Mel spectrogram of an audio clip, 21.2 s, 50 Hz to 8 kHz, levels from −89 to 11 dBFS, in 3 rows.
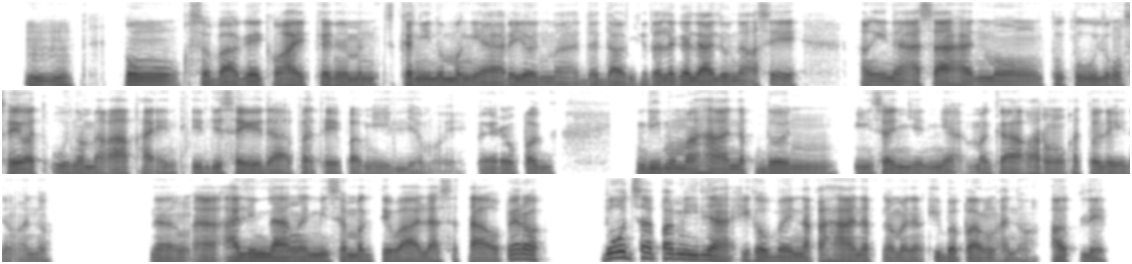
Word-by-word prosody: Mm 120 -2 0 0.3
kung 120 -2 +4
sabagay 105 +1 +1
kahit 105 -1 +2
ka - - 0
naman 105 0 0
kaninong 105 -2 +3
mangyari 100 0 +1
yun 100 - -1
ma-da-down 95 +2 -3
ka - - -9
talaga 120 +5 +2
lalo 110 0 +4
na 125 -3 -2
kasi 120 -7 -3 0.4
ang 115 - 0
inaasahan 115 -1 +2
mong 115 -2 -1
tutulong 110 0 -2
sa'yo 115 +1 +2
at - - -3
unang 110 -3 -2
makakaintindi 100 +1 -3
sayo 95 0 +1
dapat 90 0 -3
eh - - -13
pamilya 90 -1 -7
mo - - -18
eh. 120 - -21
Pero 105 0 -4
pag, 105 - -2 0.6
hindi 125 +1 +1
mo 130 - +1
mahanap 120 -3 +1
dun 110 -5 -2
minsan 100 0 -1
yun 95 0 -4
nga 90 - -4
magkakaroon 95 +1 -3
ka - - -4
tuloy 95 -1 -2
ng 90 - -8
ano, 90 -1 -7 0.7
ng, 95 -1 -2
ah, 95 -1 +2
alinlangan 115 -1 +4
minsan 105 +1 0
magtiwala 95 -2 +1
sa - - -11
tao 90 -1 +1
pero, 165 -2 +5 0.4
bukod 190 +3 +7
sa 195 +2 +4
pamilya 155 -7 +6
ikaw 125 +1 +2
ba 115 - +1
ay - - 0
nakahanap 100 -2 +1
naman 95 -1 -2
ng - - -21
iba - - +3
pang 95 0 +2
ano 90 -1 -8
outlet? - - -1
105 Hz, 180 wpm, -24 LUFS, 95-115 Hz, 0.7 s, bukod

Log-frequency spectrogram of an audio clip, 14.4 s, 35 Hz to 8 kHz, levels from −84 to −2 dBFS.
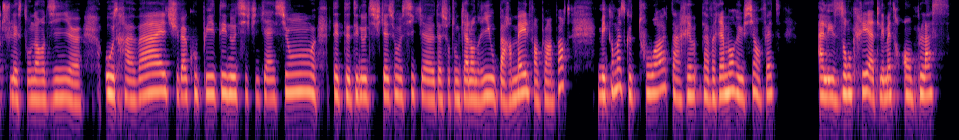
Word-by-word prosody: tu 190 0 -6
laisses 175 -1 -2
ton 175 0 -5
ordi, 175 +1 -2
heu, 160 -2 -2 0.4
au 215 -1 +6
travail, 205 +4 +2
tu 220 -2 -1
vas 195 -1 +1
couper 210 0 -1
tes 215 +2 +2
notifications, 205 +3 0
heu, - - 0 0.3
peut-être 195 -2 -1
tes 185 +2 -1
notifications 190 +1 0
aussi 190 +2 -2
qu'il 195 0 -5
y - - -2
a 175 -1 -1
tu 180 - -4
as - - -1
sur 175 0 -4
ton 175 0 -3
calendrier 175 +2 +1
ou 190 - 0
par 170 -3 -2
mail, 210 +5 +5
enfin, 195 -6 -3
peu 170 +1 -5
importe. 165 - -2 0.4
Mais 200 -1 +3
comment 235 +6 +1
est-ce 270 -1 -2
que 205 - 0
toi, 215 +5 -1
tu 205 - -2
as - - -1
ré 200 +3 0 0.2
tu 200 - -1
as - - 0
vraiment 200 +5 +3
réussi 195 0 +2
en 200 - -1
fait 210 +3 -5 0.6
à 200 - +5
les 185 0 +2
ancrer, 215 +2 +2
à 195 - +4
te 190 - -7
les 185 - +1
mettre 195 +1 -1
en 195 - 0
place? 200 +1 -2
195 Hz, 225 wpm, -22 LUFS, 180-210 Hz, 0.6 s, au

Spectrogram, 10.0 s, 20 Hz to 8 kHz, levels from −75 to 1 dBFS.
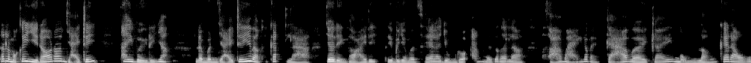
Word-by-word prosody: đó 290 - +1
là 290 - +4
một 215 - +5
cái 290 +3 +4
gì 235 -6 +6
đó 230 +5 +4
nó 305 0 +2
giải 200 -2 -2
trí. 260 +6 +3 0.3
Thay 265 -2 +4
vì 195 -5 +4
đi 200 +2 0
nha, 235 -1 +1 0.4
là 195 - +4
mình 185 -1 +2
giải 185 +2 -1
trí 265 +4 +6
bằng 245 -6 +4
cái - - -23
cách 280 0 -3
là 165 -4 -5 0.2
chơi 240 -1 +9
điện 180 -3 0
thoại 175 -2 -2
đi, 215 0 -1
thì 210 - +4
bây 210 +1 -1
giờ 205 - +1
mình 180 -1 -1
sẽ 195 +3 -1
là 215 - -1
dùng 175 -1 -3
đồ 180 - +1
ăn 225 - -10
để 185 - -2
có - - -1
thể 210 - 0
là 190 -5 -3 0.3
thỏa 210 - -3
mãn 220 -1 -5
đó 275 - -1
bạn, 210 -7 -7
cả 240 - -2
về 175 -4 +1
cái 210 +6 -5
bụng - - -3
lẫn 175 +1 -4
cái 260 0 0
đầu 205 -5 0
của 215 - -5
210 Hz, 300 wpm, -21 LUFS, 185-240 Hz, 0.4 s, chơi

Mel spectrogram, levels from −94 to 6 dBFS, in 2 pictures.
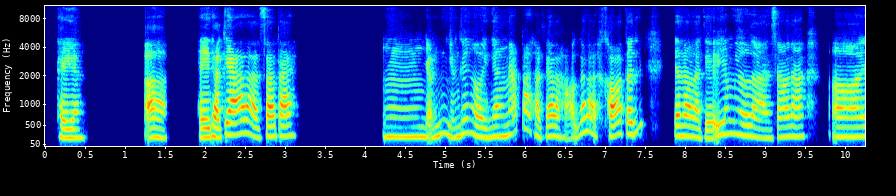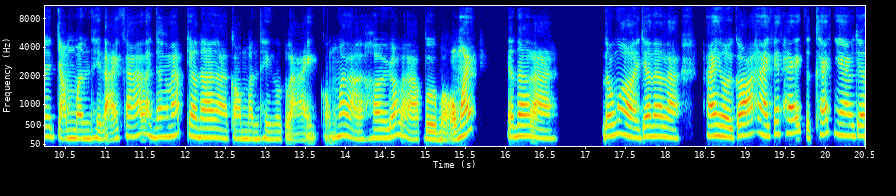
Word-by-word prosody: Thì, 205 -3 0
à 205 0 -2 0.8
ờ, 215 -2 +3 0.4
thì 215 0 +4
thật 220 -2 +5
ra 275 - +5
á 305 - +4
là, 230 -8 +2
sao 235 +2 +5
ta 245 0 +2 1.1
Ừm, 230 0 -5
những 255 +5 -4
những 230 -1 -5
cái 320 +2 -7
người 235 -6 -1
ngăn 235 +3 -3
nắp 285 - -5
á 415 -3 -2
thật 240 -4 -3
ra 240 +1 +2
là 235 - +1
họ 215 - -6
rất 320 - -3
là 330 - -1
khó 245 +5 +3
tính, 295 +11 -2 0.4
cho 245 0 +2
nên 240 -2 +2
là, 215 - -1
kiểu, 190 -1 -4
giống 295 +1 -5
như 265 -4 -3
là, 205 -4 -3
sao 225 +2 -3
ta 235 0 -3 0.3
ơ, 230 0 -1 0.3
chồng 195 +2 -1
mình 185 0 0
thì 185 -3 -3
lại 190 - 0
khá 235 +4 -1
là - - 0
ngăn 230 0 -2
nắp 250 - 0
cho 240 -3 +2
nên 215 -1 +2
là 195 -2 0
còn 180 0 -3
mình 175 -1 -4
thì 185 -2 -5
ngược 175 0 -8
lại 145 -10 -4
cũng 230 0 -6
á 260 - +2
là 180 -7 -1
hơi 200 +3 -2
rất 245 +3 +1
là 170 -10 0
bừa 175 -2 +2
bộn 170 - +1
ấy. - - +6 0.4
Cho - - +1
nên 250 0 +4
là 195 -2 +1 0.6
đúng 245 +3 +1
rồi, 245 -8 +3
cho 240 +1 +4
nên 240 -1 +2
là 205 -3 0 0.3
hai 245 +1 +4
người 230 -3 +4
có 260 +4 +6
hai 305 -6 +2
cái 290 +2 -3
thái 310 0 +4
cực - - -6
khác 300 +3 -1
nhau, 260 -3 0
cho 250 -1 +2
230 Hz, 230 wpm, -24 LUFS, 205-255 Hz, 1.1 s, ấy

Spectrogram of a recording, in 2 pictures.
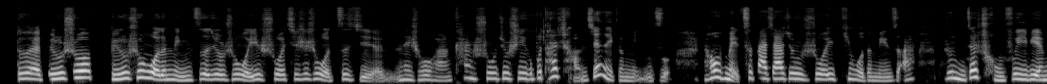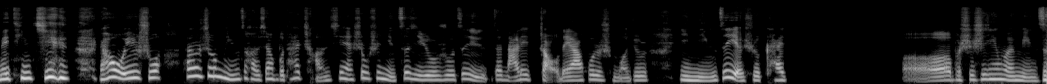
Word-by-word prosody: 对， 255 -2 +4
比 245 - +4
如 270 +2 +7
说 315 +3 +7 0.2
比 235 - +1
如 270 +3 +5
说 320 +4 +3
我 290 -7 +7
的 220 - +4
名 205 -3 -1
字， 235 +2 +1
就 235 0 +1
是 - - -7
说 235 +2 -1
我 195 - +2
一 220 - +1
说， 230 +1 -2
其 235 +3 -7
实 245 - -4
是 250 +1 -2
我 230 - +1
自 235 +8 -5
己 170 -6 -5 0.2
那 215 +2 -2
时 200 - -8
候 215 - -2
好 185 - -10
像 175 +1 -9
看 290 +7 -6
书 270 +1 -3
就 270 +1 -2
是 275 +2 -5
一 270 - +1
个 245 - -3
不 295 - 0
太 370 +1 +2
常 - - -9
见 405 +3 0
的 - - +1
一 - - -3
个 185 - -8
名 170 -1 -8
字。 170 - -9 0.3
然 225 - -5
后 325 - +7
每 250 -4 +2
次 290 - -5
大 275 -1 +3
家 260 0 +4
就 260 -2 +1
是 210 - -8
说 245 0 0
一 240 - +1
听 240 +2 -6
我 185 -4 -2
的 185 - -6
名 170 -1 -6
字， 185 - -9
啊， 220 - -6
他 260 - -29
说： 290 - 0
“你 245 -6 +3
再 330 - +7
重 195 - -4
复 245 - -1
一 235 -2 +3
遍， 220 -2 +4
没 250 +2 +5
听 285 +4 +3
清。” 300 0 +6 0.3
然 235 - 0
后 335 -1 +8
我 265 - +6
一 300 +2 +5
说， 305 +1 0 0.2
他 370 - +1
说： 390 0 +3
“这 390 - 0
个 380 - +3
名 245 -7 +1
字 285 - -8
好 240 -4 -5
像 250 +3 -4
不 210 - -6
太 280 +6 -8
常 195 -7 -12
见， 245 +3 -5
是 290 - -7
不 285 - -4
是 280 +2 -7
你 235 -8 -2
自 275 +10 -4
己 215 -3 -3
就 210 0 -1
是 - - -9
说 215 0 -4
自 250 - -7
己 180 -10 -5
在 215 0 -7
哪 195 - -5
里 225 -1 -6
找 - - -4
的 175 - -6
呀？ 190 +1 0
或 225 - -5
者 210 - -3
什 190 -3 -14
么？” 150 -2 -10
就 195 +3 -6
是 195 - -7
说 205 - -39 0.3
你 205 -3 0
名 180 -1 -1
字 315 +10 -1
也 270 - +3
是 190 +2 -6
开 190 +1 -5 1.2
呃， 180 +3 -3
不 205 - -7
是， 215 +2 -6
是 230 - -5
英 240 0 +1
文 200 -4 0
名 165 -4 -4
字， 210 - +1
235 Hz, 360 characters per minute, -21 LUFS, 200-270 Hz, 1.2 s, 后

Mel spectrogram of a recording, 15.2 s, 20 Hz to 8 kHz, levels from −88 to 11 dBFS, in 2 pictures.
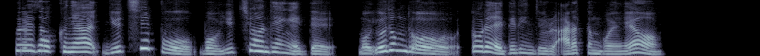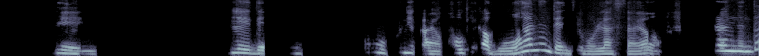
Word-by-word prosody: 그래서 300 -2 +2
그냥 245 -3 +3
유치부, 230 - +1
뭐 145 -2 -3
유치원생 235 - +1
애들 135 -1 -3 0.2
뭐 165 -1 -2
요 250 +4 +6
정도 195 - +1
또래 265 -2 +2
애들인 185 +3 -3
줄 145 -4 -5
알았던 175 -4 -2
거예요. 140 +1 0 1.5
네. 155 -6 -2 1.3
네네. 185 -5 +2 1.0
어 220 -3 -5
그니까요. 150 -9 -1
거기가 190 -3 +1
뭐 145 - 0
하는 315 -1 +4
데인지 170 -6 -2
몰랐어요. 140 +1 -3 0.7
그랬는데 285 +1 +5
185 Hz, 220 characters per minute, -22 LUFS, -, 1.5 s, 요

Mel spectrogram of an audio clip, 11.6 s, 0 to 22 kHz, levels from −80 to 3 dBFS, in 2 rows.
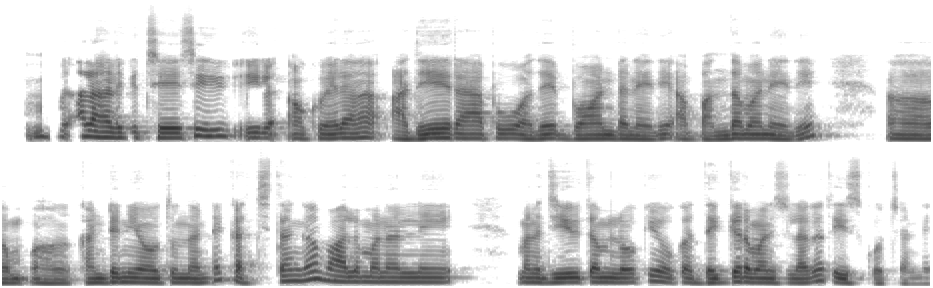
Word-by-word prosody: హ్మ్. 170 - -4 0.2
అలా 170 -1 +5
అడిగి 140 0 0
చేసి 135 +6 +3 0.3
ఇలా 135 -1 +1 0.2
ఒకవేళ 120 +4 +1 0.4
అదే 110 +5 +3 0.2
రాపో, 120 0 0 0.2
అదే 115 +4 +1 0.2
బాండనేది, 105 -1 +1
ఆ - - -2
బంధమనేది 110 +2 +1 0.6
ఆహ్, 110 - 0
హ్మ్, 110 +1 -1
ఆహ్, 100 0 -3
కంటిన్యూ 125 +2 +2
అవుతుందంటే, 115 +3 0
ఖచ్చితంగా 160 +5 -2
వాళ్ళు 140 -2 +2
మనల్ని, 130 -1 0 0.6
మన 125 - +1
జీవితంలోకి 125 +2 +1
ఒక 125 - -4 0.2
దగ్గర 120 +5 +2
మనిషి 110 -1 -1
లాగా 150 +9 0
తీసుకోవచ్చండి. 90 -7 -5
120 Hz, 140 wpm, -22 LUFS, 110-130 Hz, 0.6 s, అలా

